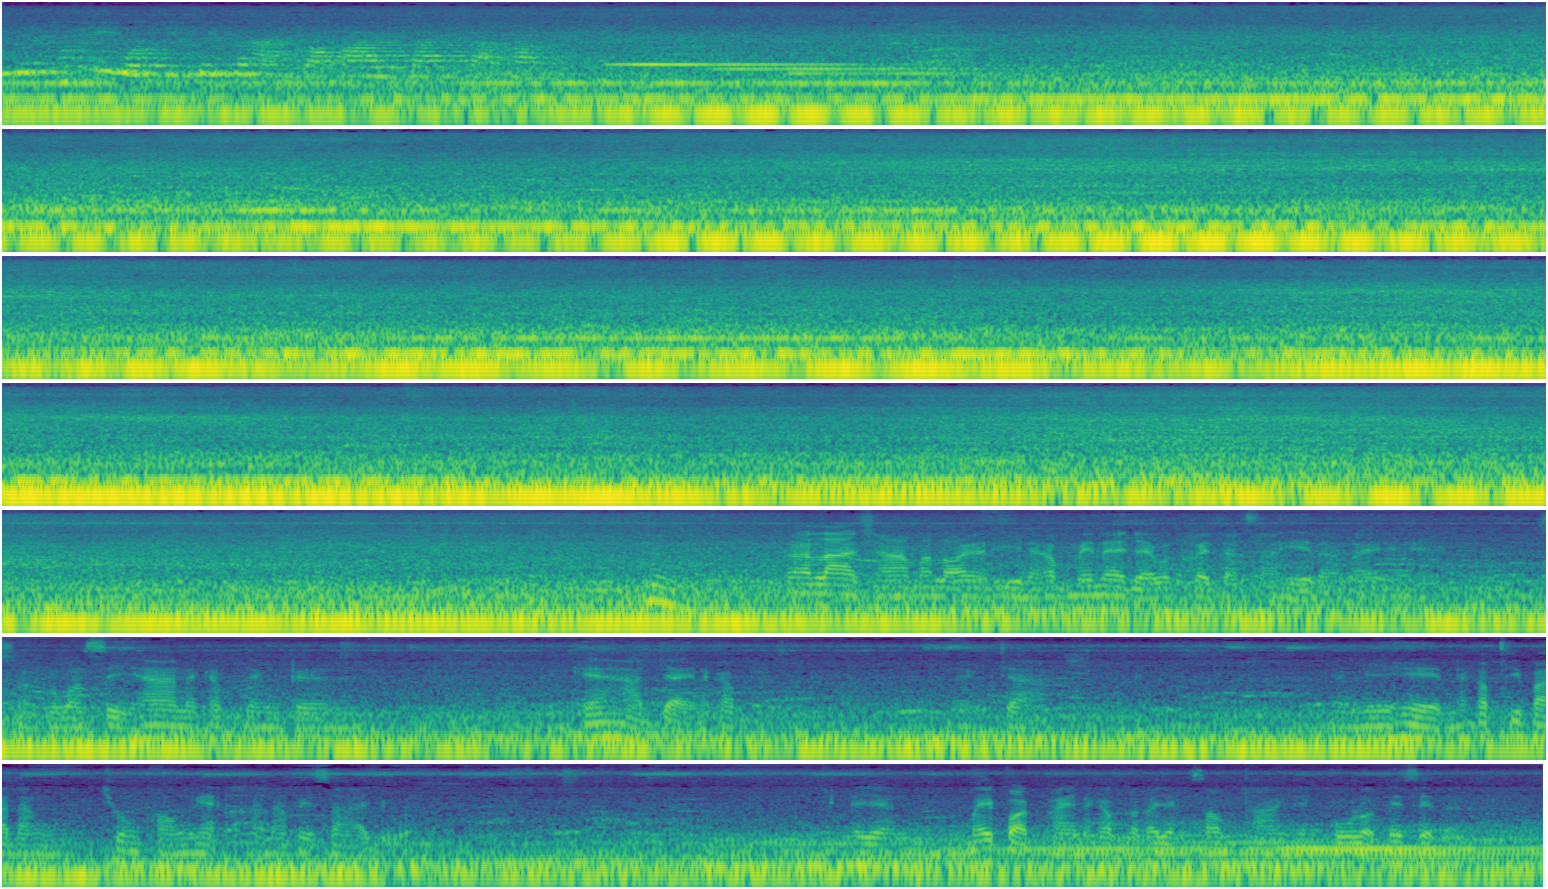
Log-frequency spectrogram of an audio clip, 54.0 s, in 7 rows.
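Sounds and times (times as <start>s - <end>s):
diesel engine drone: 0.0s - 54.0s
train coaches rumbling and rattling: 0.0s - 54.0s.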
